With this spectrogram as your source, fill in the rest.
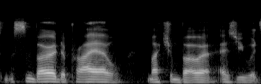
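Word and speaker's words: Mocímboa da Praia: When I first heard of this place, I was calling it Machimboa de Praia. So it's Machimboa de Praia, or Machimboa, as you would say, probably more legitimate than myself.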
